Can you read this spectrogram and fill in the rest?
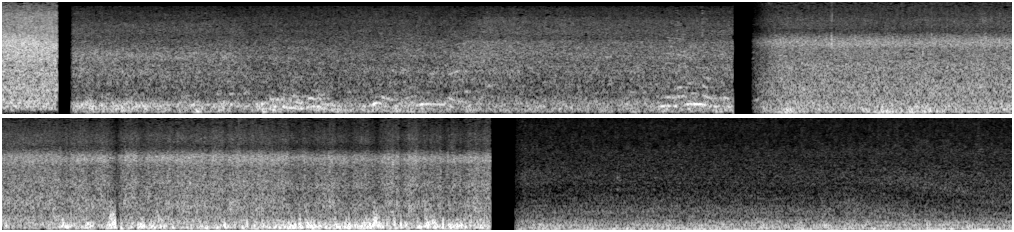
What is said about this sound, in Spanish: Salió el río, señores, se salió el río del del Castaño, la avenida principal. No es coba, señores.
